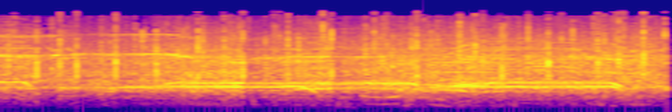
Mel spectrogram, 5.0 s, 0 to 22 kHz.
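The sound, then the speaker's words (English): The crowd at the 2013 U.S. Open final between Rafael Nadal and Novak Djokovic cheers wildly in the final moments, a dense, steady roar of applause and shouting with whistles and whoops rising above it, loud and sustained throughout. “The tennis crowd going wild there in the final very un-Wimbledon moments of the Rafael Nadal-Novak Djokovic U.S.”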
